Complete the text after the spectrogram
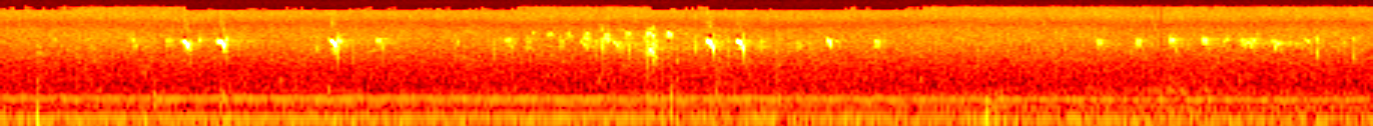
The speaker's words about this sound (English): It's recording flock of wild birds.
